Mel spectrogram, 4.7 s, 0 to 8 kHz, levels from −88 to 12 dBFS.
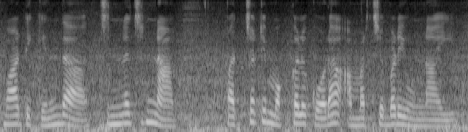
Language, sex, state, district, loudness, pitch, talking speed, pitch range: Telugu, female, Telangana, Hyderabad, -16 LUFS, 190 Hz, 115 wpm, 165-210 Hz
